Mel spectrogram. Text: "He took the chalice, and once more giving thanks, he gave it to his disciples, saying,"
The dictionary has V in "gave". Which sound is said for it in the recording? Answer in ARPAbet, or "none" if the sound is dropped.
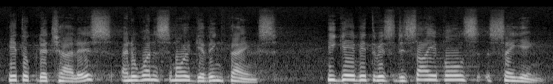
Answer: V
